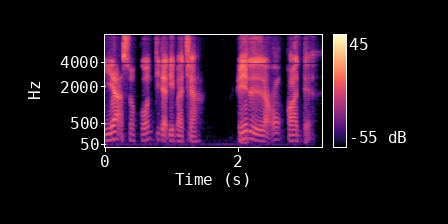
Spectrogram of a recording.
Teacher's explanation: Kalau berhenti pada kata fi, maka dibaca panjang fi. Tapi ketika disambung, maka ya sukun tidak dibaca.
